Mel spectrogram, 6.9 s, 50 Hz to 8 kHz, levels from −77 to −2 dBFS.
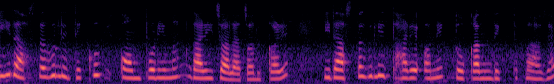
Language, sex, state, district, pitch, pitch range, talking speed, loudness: Bengali, female, West Bengal, Jalpaiguri, 280 Hz, 260-315 Hz, 145 wpm, -31 LUFS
